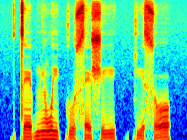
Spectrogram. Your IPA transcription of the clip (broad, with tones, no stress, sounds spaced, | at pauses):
t e˧ b ĩ˦ w i˦˨ k u˨ s e˨ ʃ i˧ | k i˨ s o˨˦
